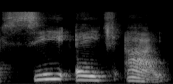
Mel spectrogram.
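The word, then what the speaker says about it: ち: And remember this chi? I know it should have sounded T, but we pronounce it like CHI, chi.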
